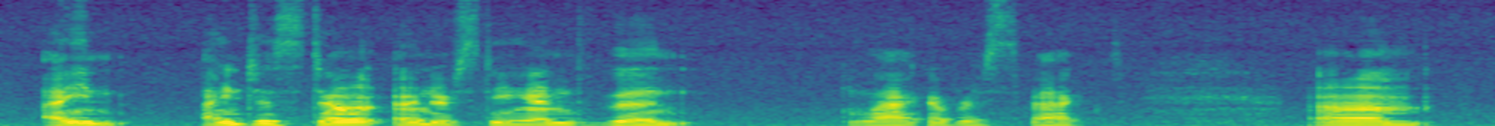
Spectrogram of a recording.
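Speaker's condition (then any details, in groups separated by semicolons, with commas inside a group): Cerebral palsy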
